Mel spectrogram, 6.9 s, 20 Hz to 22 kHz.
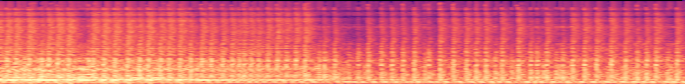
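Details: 1982 Suzuki RM125 two-stroke during restoration, after strong spark confirmed, a suspected carburetor issue and swapping the other part on: sharp crackling pops about three per second as it now fires and keeps running; sounds nice.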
